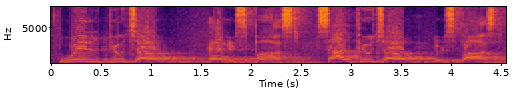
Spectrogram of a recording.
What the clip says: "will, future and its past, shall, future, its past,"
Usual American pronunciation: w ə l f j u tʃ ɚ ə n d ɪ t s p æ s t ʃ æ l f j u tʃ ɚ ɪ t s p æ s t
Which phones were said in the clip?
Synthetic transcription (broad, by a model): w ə l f j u tʃ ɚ ə n d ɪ t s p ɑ s t s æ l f j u tʃ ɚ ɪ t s p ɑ s t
